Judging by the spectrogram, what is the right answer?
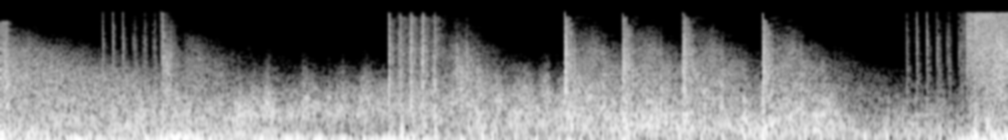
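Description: Sound effect of sustained automatic gunfire, with clusters of rapid shots standing out several times over a dense, loud bed of firing.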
